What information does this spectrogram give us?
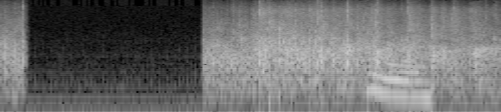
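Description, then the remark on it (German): After a brief quiet pause, loud audience applause erupts and continues steadily, a dense wash of clapping from a crowd, with a faint tonal voice or whistle rising briefly near the end, welcoming the audience to the Lach- und Sachgeschichten aus der Energiewende. “Noch einmal einen riesengroßen Applaus.”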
